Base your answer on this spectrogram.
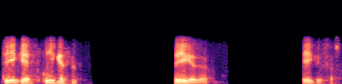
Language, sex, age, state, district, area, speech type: Hindi, male, 18-30, Madhya Pradesh, Seoni, urban, conversation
